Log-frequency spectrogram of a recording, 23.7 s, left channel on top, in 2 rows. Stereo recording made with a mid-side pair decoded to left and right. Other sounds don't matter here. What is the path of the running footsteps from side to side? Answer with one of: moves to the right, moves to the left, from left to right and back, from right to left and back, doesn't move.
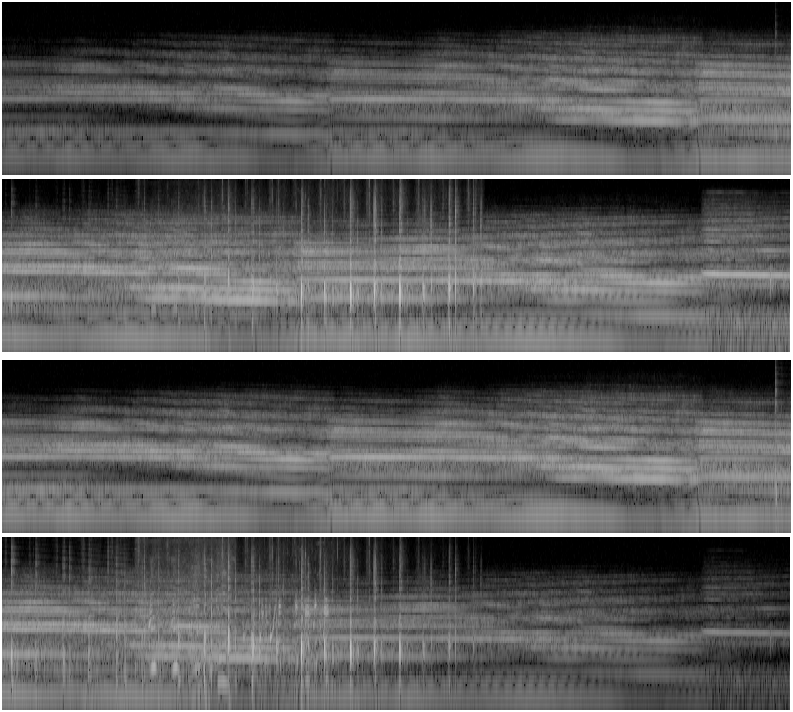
moves to the left.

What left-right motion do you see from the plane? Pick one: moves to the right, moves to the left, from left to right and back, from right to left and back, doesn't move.
moves to the left.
